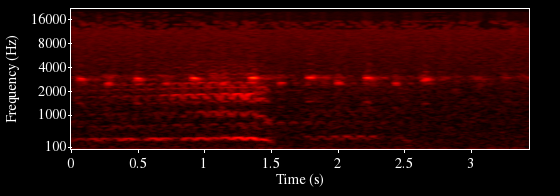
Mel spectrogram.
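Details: Short-eared owl in Iceland: a low, wavering hoot held for about one and a half seconds, followed by faint, thin higher notes in the background.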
